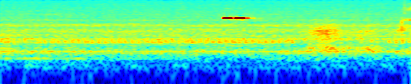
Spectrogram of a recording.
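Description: Two quick high electronic beeps a little over two seconds in, against near silence. The beeps come as the phone app links to the RunCam Split camera over Wi-Fi, a connection signal.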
